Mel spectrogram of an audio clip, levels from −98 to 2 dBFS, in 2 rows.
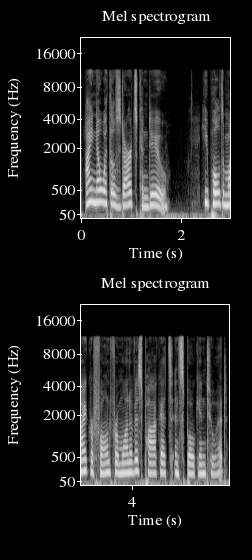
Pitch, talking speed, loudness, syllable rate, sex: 200 Hz, 200 wpm, -17 LUFS, 5.5 syllables/s, female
